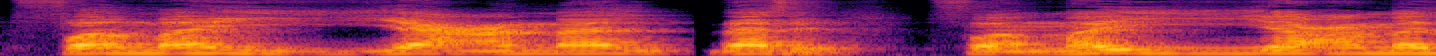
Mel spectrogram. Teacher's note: فمن يعمل دا کسه خو نون ساکن دی نون ساکن شاته یا راغله یا حرف دی ادغام دی نو مطلب دا چې دلته به ادغام کیږي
